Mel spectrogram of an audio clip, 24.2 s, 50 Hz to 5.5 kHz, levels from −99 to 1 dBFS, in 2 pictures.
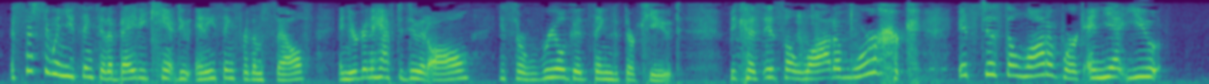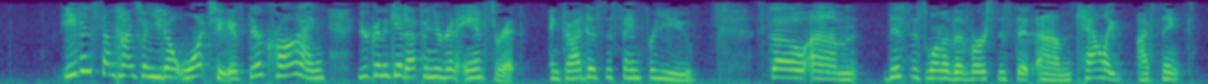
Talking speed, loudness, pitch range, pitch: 210 wpm, -17 LUFS, 215-275 Hz, 240 Hz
